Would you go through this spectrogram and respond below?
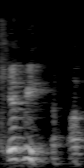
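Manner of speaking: flustered, very high-pitched blurt. Retelling a movie scene on a camel: imitating flustered Cuba Gooding Jr. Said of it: "and he's just flustered".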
